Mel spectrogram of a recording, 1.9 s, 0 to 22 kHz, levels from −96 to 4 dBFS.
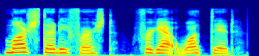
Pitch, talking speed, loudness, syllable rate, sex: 235 Hz, 155 wpm, -19 LUFS, 4.9 syllables/s, female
